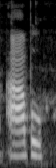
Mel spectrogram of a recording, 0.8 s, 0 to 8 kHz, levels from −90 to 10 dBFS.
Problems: background conversations at intervals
